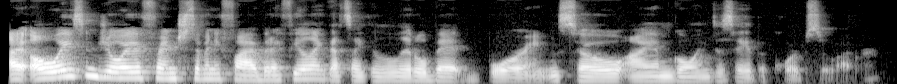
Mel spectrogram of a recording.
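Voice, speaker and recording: A woman from Finland in her thirties, an artist giving earnest, thoughtful answers in a casual interview, seated at a table in a bright living room. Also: low voice, a little fast. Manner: thoughtful, earnest, with little laughs. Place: bright living room with art-covered walls. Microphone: camera across a table.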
